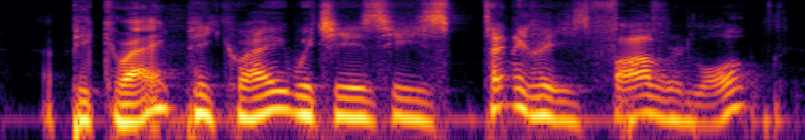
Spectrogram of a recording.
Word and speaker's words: Piquet: Piquet, which is technically his father-in-law.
